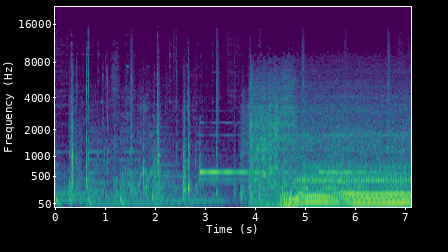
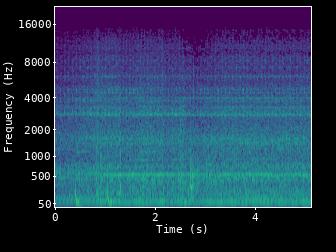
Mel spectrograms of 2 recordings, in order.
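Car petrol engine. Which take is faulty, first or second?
first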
